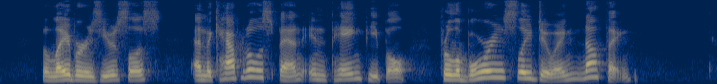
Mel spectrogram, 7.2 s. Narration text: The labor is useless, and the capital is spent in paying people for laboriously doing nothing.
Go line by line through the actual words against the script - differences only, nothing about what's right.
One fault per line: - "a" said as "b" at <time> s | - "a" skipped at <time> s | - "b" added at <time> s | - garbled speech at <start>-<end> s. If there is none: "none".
none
